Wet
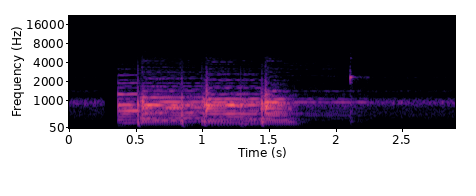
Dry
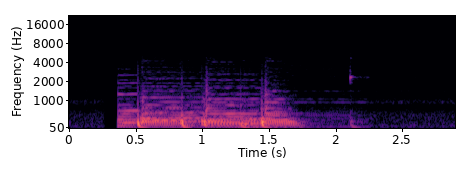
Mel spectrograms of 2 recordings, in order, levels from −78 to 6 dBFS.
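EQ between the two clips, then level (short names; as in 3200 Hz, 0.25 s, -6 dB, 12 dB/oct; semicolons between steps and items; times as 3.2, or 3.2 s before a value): resonant high-pass 830 Hz, resonance Q 8; +2.5 dB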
